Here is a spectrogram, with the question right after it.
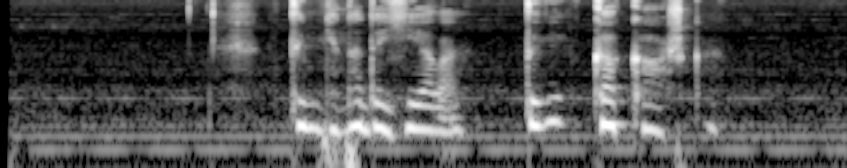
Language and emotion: Russian, sad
